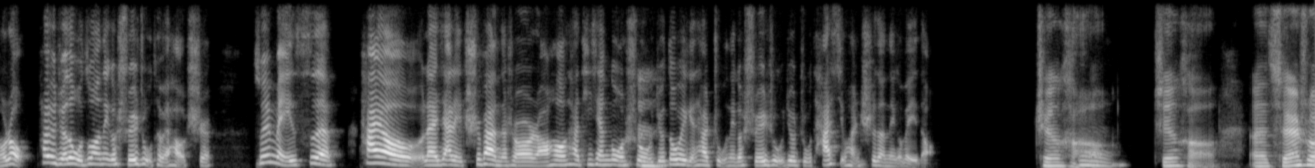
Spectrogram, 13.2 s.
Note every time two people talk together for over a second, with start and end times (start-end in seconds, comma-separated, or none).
none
